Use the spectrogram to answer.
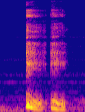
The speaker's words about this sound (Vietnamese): Lão đạo sĩ ở bên cạnh vội vàng ho khan một tiếng mà nói.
